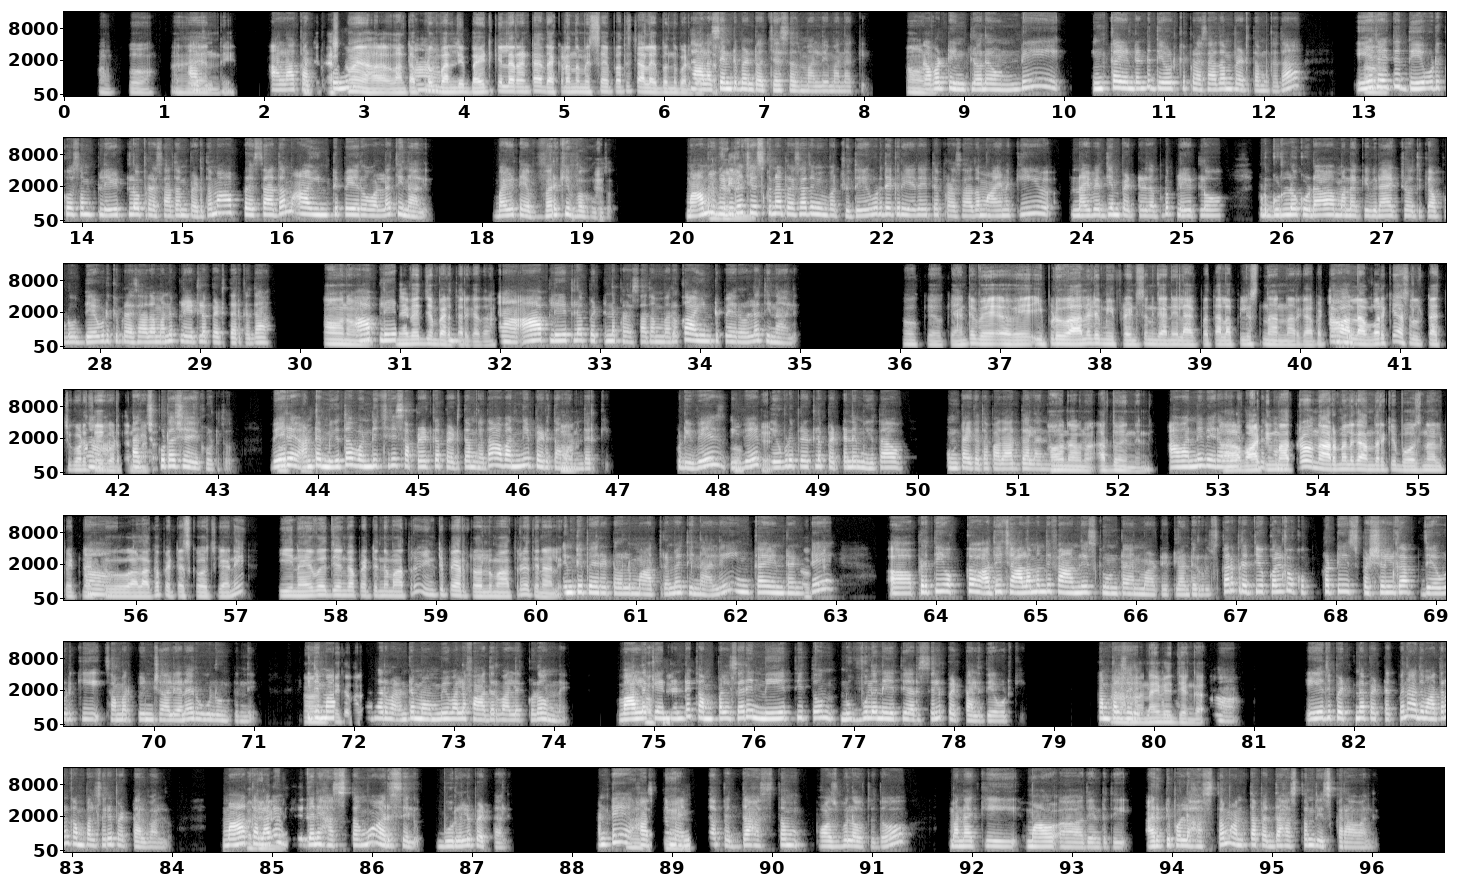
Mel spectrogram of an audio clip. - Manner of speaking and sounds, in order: in English: "మిస్"; in English: "సెంటిమెంట్"; in English: "ప్లేట్‌లో"; other background noise; in English: "ప్లేట్‌లో"; in English: "ప్లేట్‌లో"; in English: "ప్లేట్"; in English: "ప్లేట్‌లో"; in English: "ఆల్రెడీ"; in English: "ఫ్రెండ్స్‌ని"; in English: "టచ్"; in English: "టచ్"; in English: "సెపరేట్‌గా"; in English: "ప్లేట్‌లో"; in English: "నార్మల్‌గా"; in English: "ఫ్యామిలీస్‌కి"; in English: "రూల్స్"; in English: "స్పెషల్‌గా"; in English: "రూల్"; in English: "ఫాదర్"; in English: "మమ్మీ"; in English: "ఫాదర్"; in English: "కంపల్సరీ"; in English: "కంపల్సరీ"; in English: "కంపల్సరీ"; tapping; in English: "పాజిబుల్"
- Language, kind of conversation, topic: Telugu, podcast, మీ కుటుంబ సంప్రదాయాల్లో మీకు అత్యంత ఇష్టమైన సంప్రదాయం ఏది?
